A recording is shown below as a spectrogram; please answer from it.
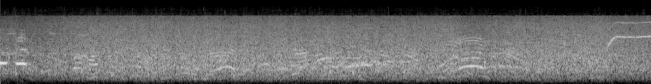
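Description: Fast, muddy mountain river rushing over rocks and rapids in a steady, loud hiss, with the scattered calls and shouts of a crowd wading in it.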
